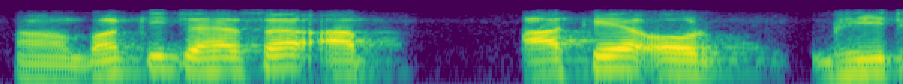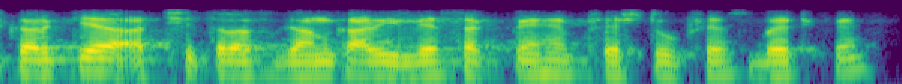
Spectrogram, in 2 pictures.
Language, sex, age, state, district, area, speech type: Hindi, male, 30-45, Bihar, Begusarai, urban, conversation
